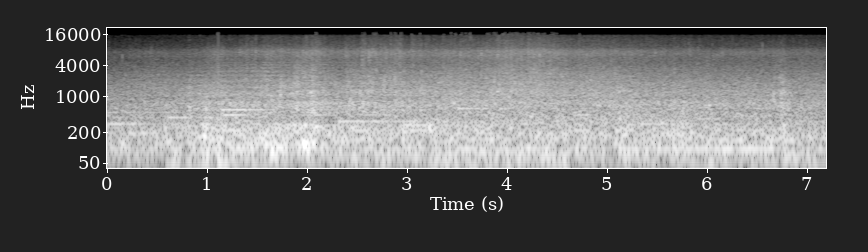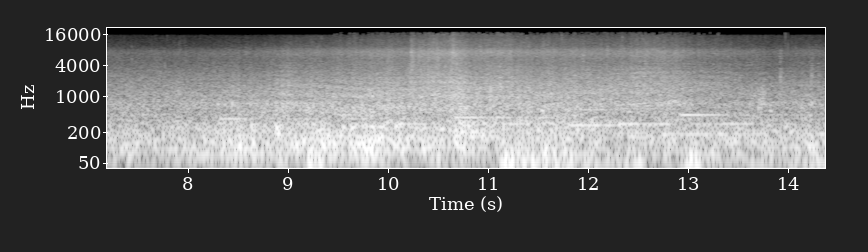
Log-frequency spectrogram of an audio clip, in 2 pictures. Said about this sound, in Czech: Race klétá, vítr vane.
